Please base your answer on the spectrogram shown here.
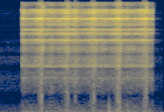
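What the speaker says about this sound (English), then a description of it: "Probably not going to notice that too much on sleigh bells because they sound pretty much the same forward and backwards" A sleigh bells sample played backwards in Audiotool rings as one continuous bright jingling shimmer, loud and alone, starting and cutting off abruptly.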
